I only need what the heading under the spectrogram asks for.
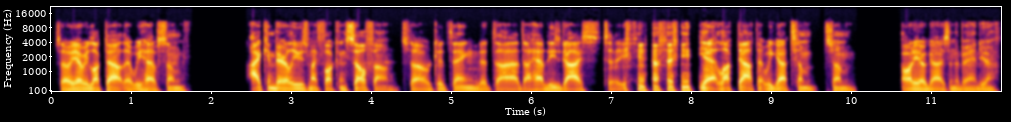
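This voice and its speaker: Deep-voiced man chatting casually. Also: normal speed, a bit bright, no echo, studio quality. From United States. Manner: informal, rambling, self-deprecating, swearing. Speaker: metal band vocalist, interview guest. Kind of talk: casual interview chat.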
